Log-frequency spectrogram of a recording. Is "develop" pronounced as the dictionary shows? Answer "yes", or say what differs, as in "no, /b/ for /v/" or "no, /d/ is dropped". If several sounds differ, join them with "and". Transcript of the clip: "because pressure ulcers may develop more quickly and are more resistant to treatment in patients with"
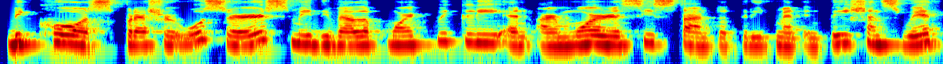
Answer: yes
